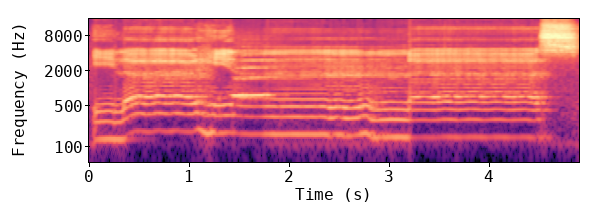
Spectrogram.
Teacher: Nasnya panjang juga dengan n-nya ditahan.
